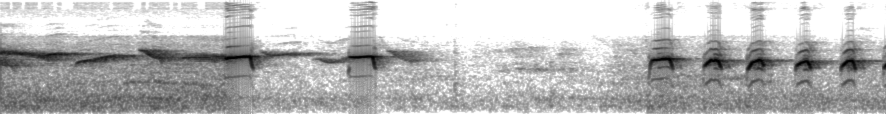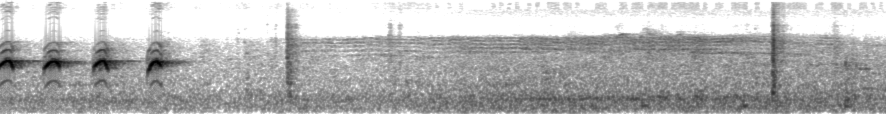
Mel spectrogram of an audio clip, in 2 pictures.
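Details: Chinese hwamei in wild forest-style song. Slurred whistles open, then after a short silence come about eight loud, evenly spaced ringing notes roughly every quarter second, then quieter trailing sound with a click.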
